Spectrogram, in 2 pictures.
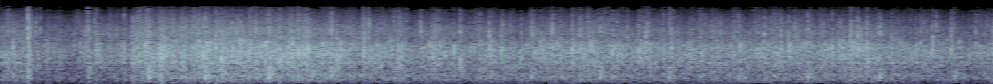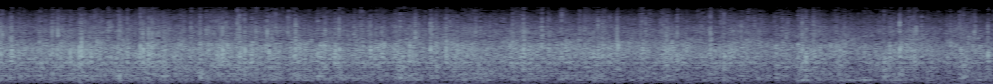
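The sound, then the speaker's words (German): Audience applause at a Memmingen gathering of the regional association of Aktion Lebensrecht für alle: loud, dense, sustained clapping that peaks early and stays steady for the full ten seconds, with no voices rising above it. “Und ich bitte Sie einfach für diese Menschen, die hier so viel geleistet haben, um einen nochmal dicken Applaus.”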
